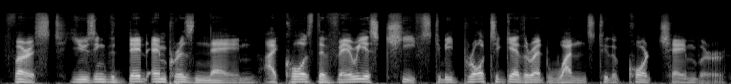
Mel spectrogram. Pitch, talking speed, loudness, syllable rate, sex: 100 Hz, 170 wpm, -20 LUFS, 4.0 syllables/s, male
